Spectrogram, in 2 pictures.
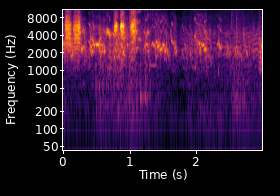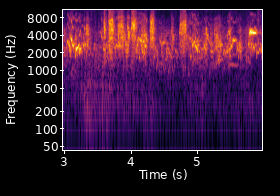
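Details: Budgerigars chirping together: a dense, continuous chatter of overlapping warbled chirps and squeaks, with no clear pauses.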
